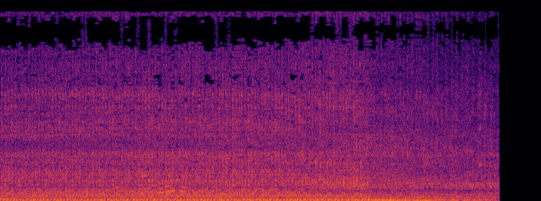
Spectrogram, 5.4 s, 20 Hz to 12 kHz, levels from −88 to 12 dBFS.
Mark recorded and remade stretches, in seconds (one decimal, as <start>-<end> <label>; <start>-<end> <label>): 0.0-5.4 recorded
